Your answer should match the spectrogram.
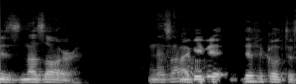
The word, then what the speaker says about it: Nazar: My name is Nazar. Nazar? Might be difficult to spell, pronounce, but Nazar.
